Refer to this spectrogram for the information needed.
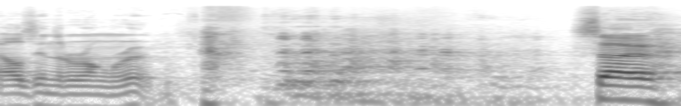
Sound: crowd laughs loudly

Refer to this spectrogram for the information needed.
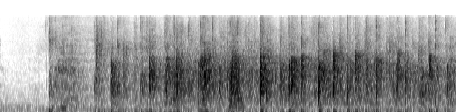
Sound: applause

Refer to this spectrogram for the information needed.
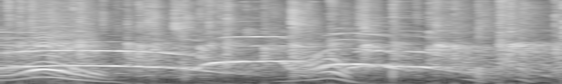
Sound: clapping

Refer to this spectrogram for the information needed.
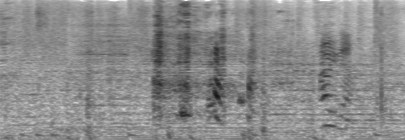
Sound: laughing

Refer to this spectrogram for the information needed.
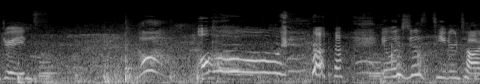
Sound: gasping

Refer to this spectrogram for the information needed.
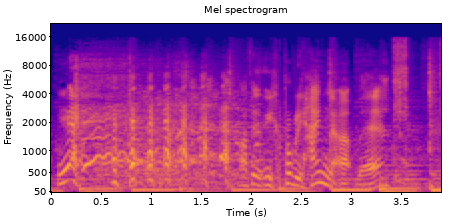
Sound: Desiree and audience laughing

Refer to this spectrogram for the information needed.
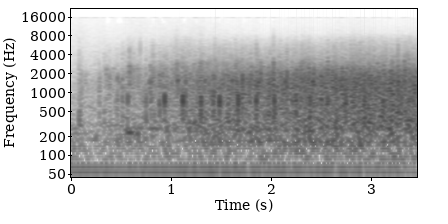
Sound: applause

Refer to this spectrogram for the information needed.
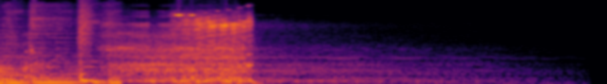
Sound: mechanical sfx

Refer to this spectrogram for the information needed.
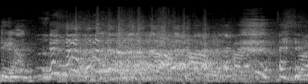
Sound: laughter

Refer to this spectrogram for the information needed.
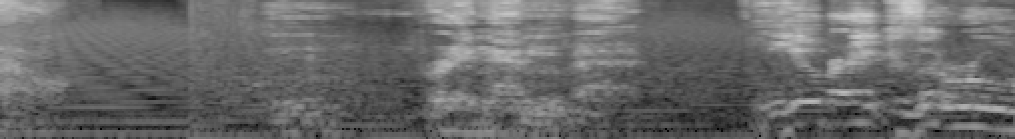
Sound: groans

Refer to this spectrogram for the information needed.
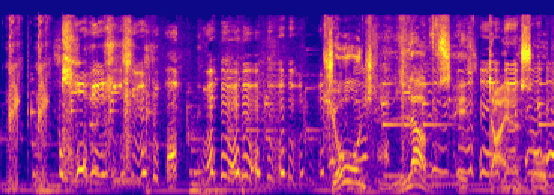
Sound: oinks and laughs

